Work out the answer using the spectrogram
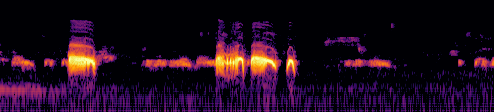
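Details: Spotted dove contest cooing in the 'giọng thổ' voice: a single strong low coo, soft quiet coos, then a louder stuttering series of three coos ending in a short clipped note, soft coos trailing after.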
